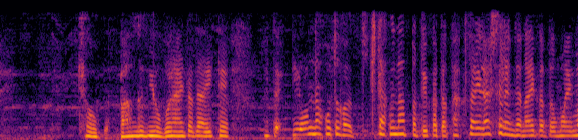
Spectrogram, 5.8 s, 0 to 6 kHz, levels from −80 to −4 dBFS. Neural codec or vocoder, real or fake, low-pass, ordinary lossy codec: codec, 16 kHz in and 24 kHz out, 1.1 kbps, FireRedTTS-2 codec; fake; 5.4 kHz; none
